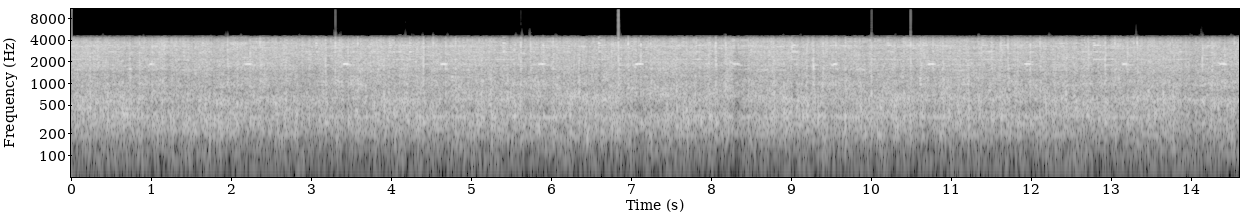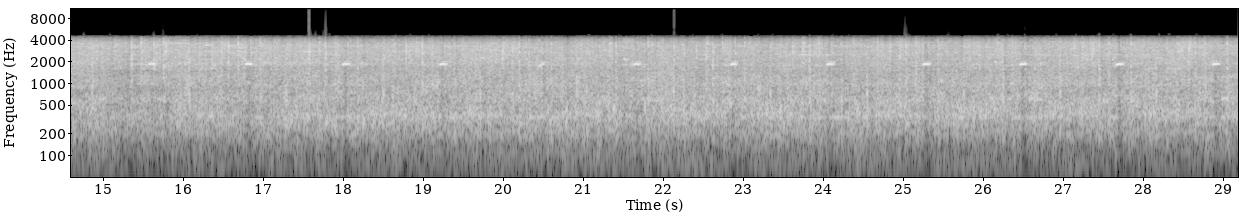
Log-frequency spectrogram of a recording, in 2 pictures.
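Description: Steady rolling rumble and rattle of a long string of CP covered sulfur hopper cars passing on the track, with no locomotive sound. A level-crossing warning bell dings faintly and regularly, a little faster than once a second.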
